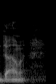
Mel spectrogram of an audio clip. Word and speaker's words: Dame: I call him Winston Dame because that's how it's spelled, and he's over there right now playing around on the S6L having fun. And so, but I'm trying to remember. His actual name is Winston Dama.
